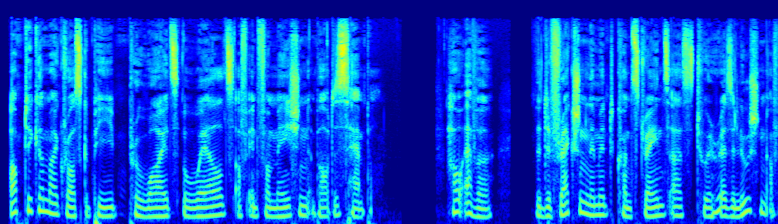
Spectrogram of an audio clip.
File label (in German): sprache 96 kHz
